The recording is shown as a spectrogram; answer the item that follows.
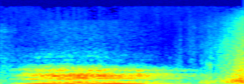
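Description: Logo intro sound effect: a deep rumbling hit carrying a steady ringing tone above it, swelling in over about half a second and then slowly fading.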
